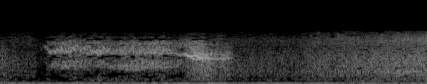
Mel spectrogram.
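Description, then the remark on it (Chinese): A speeding small car skids in pouring rain as it knocks down a woman, its tires letting out a loud screech for nearly two seconds that rises to a brief whine before cutting off, leaving a steady hiss behind it. “在滂沱的大雨中，突然一辆疾驶的小汽车撞倒了一个妇女。”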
